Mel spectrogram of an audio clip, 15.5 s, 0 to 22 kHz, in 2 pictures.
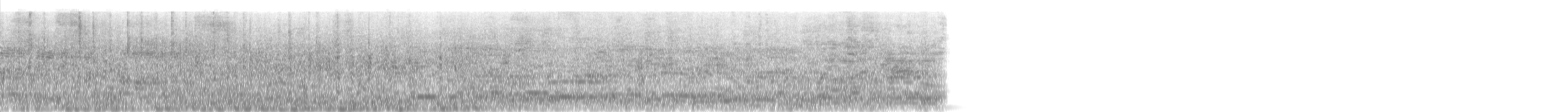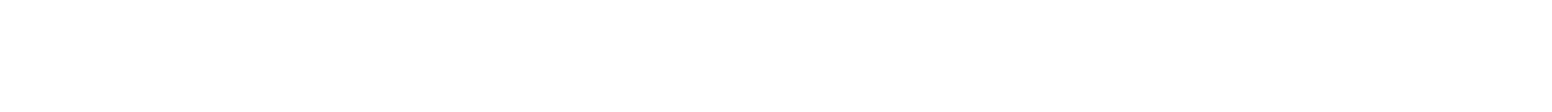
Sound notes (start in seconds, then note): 2.1 some Applause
